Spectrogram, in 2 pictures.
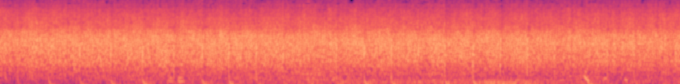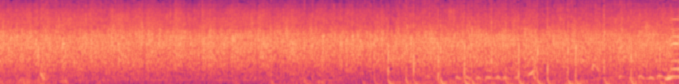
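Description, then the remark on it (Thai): Sustained applause from a large audience at a live show fills the whole stretch, a dense, steady wash of clapping hands that stays loud and even from start to finish with no voices standing out. “เสียงปรบมือและเสียงกำลังใจจากท่าน เป็นสิ่งที่ผมต้องการที่สุดครับ”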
